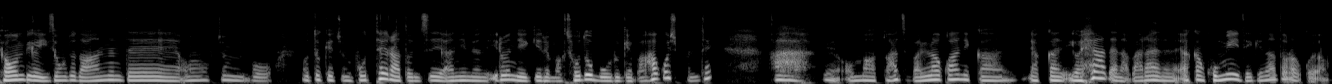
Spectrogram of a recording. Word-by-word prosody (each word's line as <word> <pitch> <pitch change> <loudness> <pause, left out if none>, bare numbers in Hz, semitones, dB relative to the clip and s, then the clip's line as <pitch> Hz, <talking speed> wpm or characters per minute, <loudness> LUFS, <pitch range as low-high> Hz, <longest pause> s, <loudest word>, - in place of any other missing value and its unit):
병원비가 200 -1 +5
이 160 - +1
정도 185 +2 -1
나왔는데 185 0 +1
어 185 +1 -4
좀 190 -4 -5
뭐 165 0 -8 0.3
어떻게 200 0 -2
좀 180 -1 -6
보태라든지 185 -5 +1
아니면 175 0 +1
이런 210 +2 +1
얘기를 170 0 +1
막 155 0 -7
저도 220 +3 +4
모르게 165 -3 -1
막 160 +2 -7
하고 255 +4 +3
싶은데 185 - -6 0.6
아 200 -5 0
그게 205 -2 -3
엄마가 180 0 -1
또 180 - -5
하지 205 -2 -2
말라고 205 +6 +2
하니깐 190 -4 -1
약간 185 0 +1
이거 180 - +3
해야 290 +9 +4
되나 165 -8 -2
말아야 190 +4 +1
되나 175 -1 -2
약간 195 +1 0
고민이 220 +4 +4
되긴 175 +2 -3
하더라고요. 225 +1 -3
185 Hz, 375 characters per minute, -24 LUFS, 175-205 Hz, 0.6 s, 병원비가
